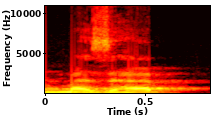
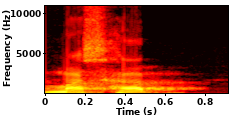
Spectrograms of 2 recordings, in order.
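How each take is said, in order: First: The middle consonant is a 'z' sound. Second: The middle consonant is an 's' sound. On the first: The speaker is not from the pesantren tradition. "Tapi kalau mengucapkannya mazhab, itu bukan santri" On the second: The speaker is far from the pesantren tradition. "Kalau mengucapkannya mashab, itu jauh dari tradisi santri"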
